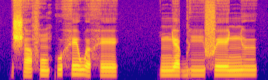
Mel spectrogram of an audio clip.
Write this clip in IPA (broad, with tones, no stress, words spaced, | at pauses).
ʃã˨fũ˦ kʷə˦he˦wə˨he˧ | ɲɛ˦biː˦ feː˦ɲɨ˦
